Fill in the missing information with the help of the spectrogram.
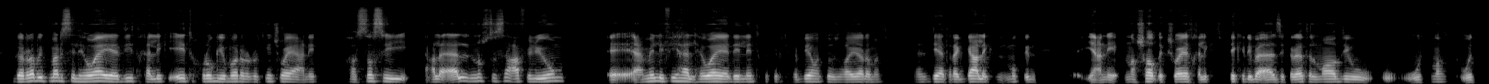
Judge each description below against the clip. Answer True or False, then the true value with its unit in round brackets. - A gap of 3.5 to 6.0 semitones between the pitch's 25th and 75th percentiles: False (2.8 semitones)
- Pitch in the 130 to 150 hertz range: True (135 Hz)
